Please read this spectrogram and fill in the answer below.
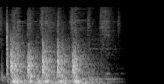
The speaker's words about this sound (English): That knock is Boyle. Holt called him to the safe house to uncuff him and to take him to his old precinct.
